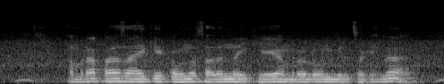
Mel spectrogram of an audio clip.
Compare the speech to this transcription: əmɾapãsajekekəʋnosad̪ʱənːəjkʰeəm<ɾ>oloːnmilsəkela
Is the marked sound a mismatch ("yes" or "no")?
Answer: no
